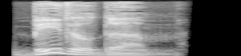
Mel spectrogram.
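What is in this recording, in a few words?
"beadledom", English, British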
